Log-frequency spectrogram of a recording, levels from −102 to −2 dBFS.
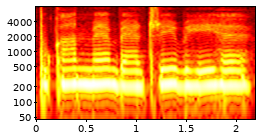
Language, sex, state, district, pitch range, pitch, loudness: Hindi, female, Jharkhand, Deoghar, 215-230 Hz, 220 Hz, -10 LUFS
